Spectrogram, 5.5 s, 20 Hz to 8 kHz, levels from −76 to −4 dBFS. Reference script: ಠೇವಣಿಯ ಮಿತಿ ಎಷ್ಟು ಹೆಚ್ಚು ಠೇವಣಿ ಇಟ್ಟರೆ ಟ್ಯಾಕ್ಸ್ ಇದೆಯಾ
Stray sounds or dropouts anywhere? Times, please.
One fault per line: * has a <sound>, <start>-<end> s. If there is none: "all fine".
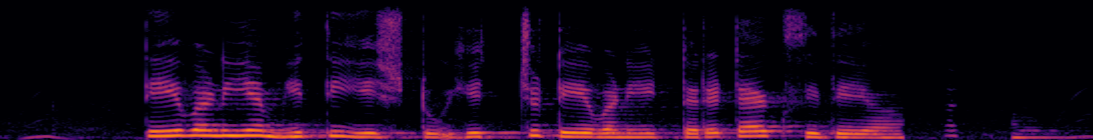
* has a laugh, 4.6-5.0 s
